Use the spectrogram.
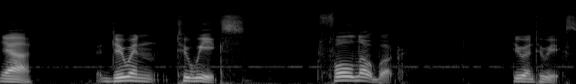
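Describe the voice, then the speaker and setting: Music plays in the background as a man with a fairly high pitch speaks very slowly, leaving long, frequent pauses. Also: ordinary pitch variation. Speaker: gaming streamer. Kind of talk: casual chat. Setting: live stream.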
